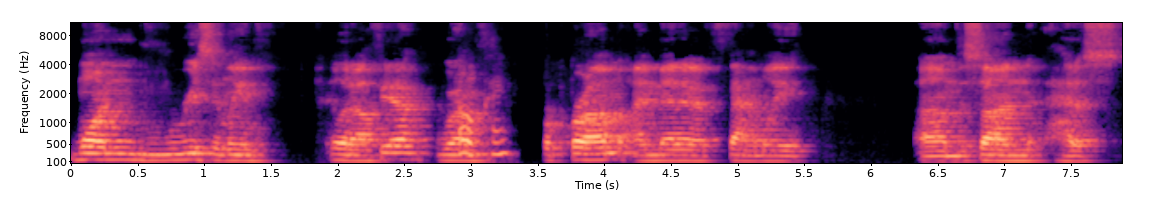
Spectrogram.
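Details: Adult male author who has stuttered since childhood and was bullied for it; he says the stutter is still audible; stuttering.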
